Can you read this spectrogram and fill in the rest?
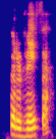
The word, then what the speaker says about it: cerveza: Did I not say it right? Cerveza, cerveza. – Cerveza, yeah. Cerveza. You put too much accent in there all of a sudden, homie.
